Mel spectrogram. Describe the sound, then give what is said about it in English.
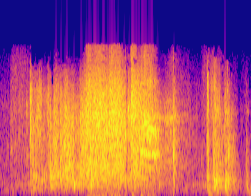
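Sharp gunshots crack out in a shootout in which a man is shot: a single bang, then a long harsh burst of rushing noise, followed by another shot and a quick cluster of loud reports at the end. “I just shot a man.”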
